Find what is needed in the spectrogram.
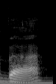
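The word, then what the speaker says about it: ب: However, all the letters when we pronounce them by themselves they come as if there is ah at the end. All right? So, this is ba as we see here.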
